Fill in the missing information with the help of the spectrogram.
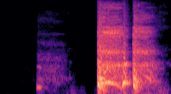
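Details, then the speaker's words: Adult coughing during a live Q&A, microphone deliberately placed farther down: a faint breath, then two harsh, closely spaced cough bursts, slightly distant from the microphone; cough. "On the sound, I have the microphone farther down on me because you're going to hear me coughing and I don't want to cough directly into the microphone."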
